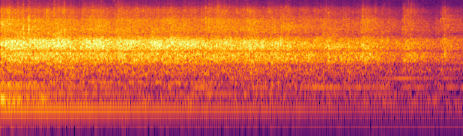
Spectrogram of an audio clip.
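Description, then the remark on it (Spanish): An audience applauds loudly and steadily to welcome newcomers, a dense wash of many hands clapping at once that holds strong before tapering off slightly toward the end. “No vuelvan a su lugar, las personas que los invitaron los van a esperar acá, sino sigan aquí con ellos y démosles otro fuerte aplauso de bienvenida.”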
